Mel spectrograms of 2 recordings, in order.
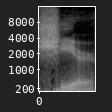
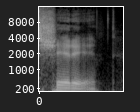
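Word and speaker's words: ϣⲉⲣⲉ: is Shere Shere again in Coptic we pronounce every syllable so this wouldn't be like English it's not sheer for instance it's Shere and Shere means hail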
